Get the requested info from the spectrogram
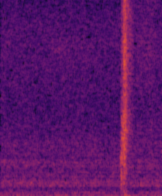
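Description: Steady low background hum, with a single sharp click about one and a half seconds in.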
